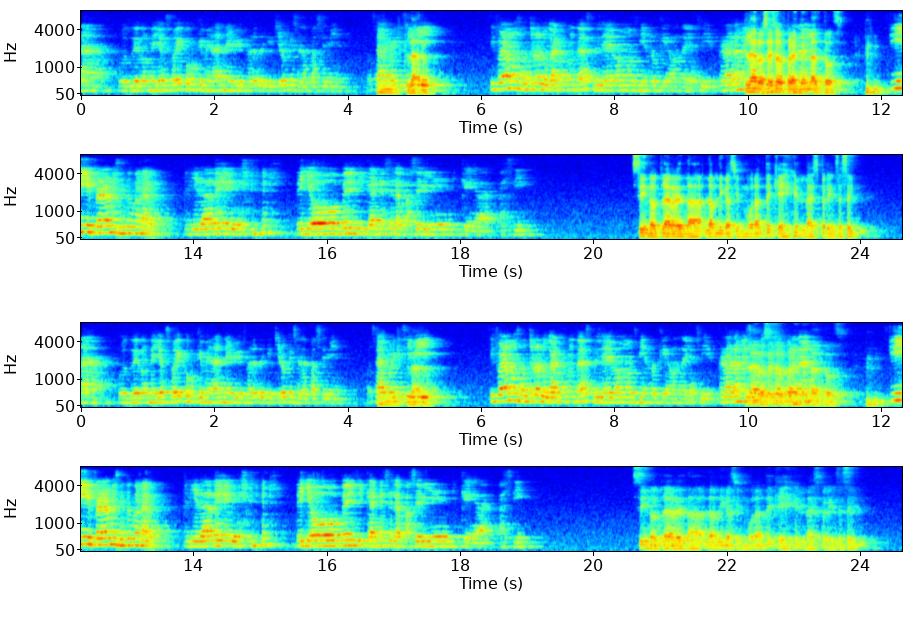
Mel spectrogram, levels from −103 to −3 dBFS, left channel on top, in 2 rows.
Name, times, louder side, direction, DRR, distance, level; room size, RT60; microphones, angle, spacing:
voice 1, 0.0-3.9 4.4-5.2 6.1-11.0 12.1-13.4 13.9-15.2 15.5-19.0, right 1 dB, 25° right, 2 dB, 0.4 m, -30 dB
voice 2, 4.4-5.2 10.0-11.3 11.8-12.0 20.6-23.9, left 5 dB, 80° left, 9 dB, 0.3 m, -27 dB
4.2 x 2.0 x 3.5 m, 0.87 s
head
